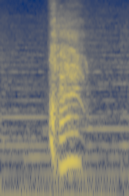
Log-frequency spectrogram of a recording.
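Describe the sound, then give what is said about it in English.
A single short cough at home, a rough, throaty burst close to throat clearing, standing alone against a quiet background. “there's got to be something in the house, because I was not coughing at work today”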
